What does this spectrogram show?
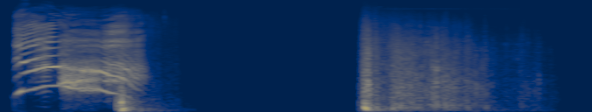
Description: die; CORFEMALE

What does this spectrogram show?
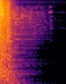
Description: Rifle Metal, Damage

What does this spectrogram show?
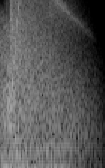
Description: BLOW

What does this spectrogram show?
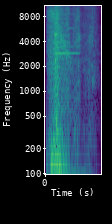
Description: Axe Scale, Damage

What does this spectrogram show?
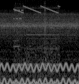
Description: WAR WALK; HOBOMITE; Mob

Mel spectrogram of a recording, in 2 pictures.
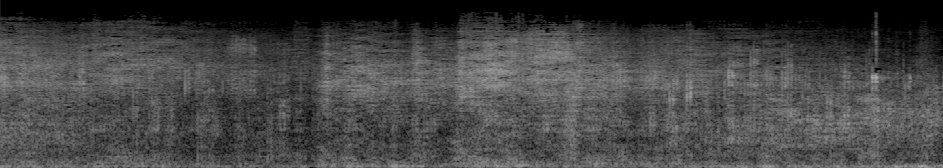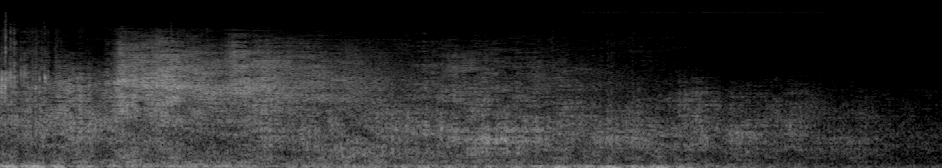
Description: Volcano Monster, ambience

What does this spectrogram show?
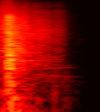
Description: Axe cloth, Damage

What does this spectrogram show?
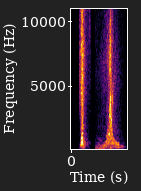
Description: Double Crash

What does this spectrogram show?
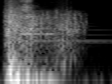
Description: Spear Skin, Damage

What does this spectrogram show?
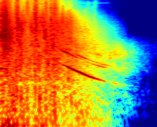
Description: Mgun Shell

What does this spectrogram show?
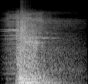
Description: Arrow Metal, Damage

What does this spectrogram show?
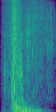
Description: Knife Skin, Damage

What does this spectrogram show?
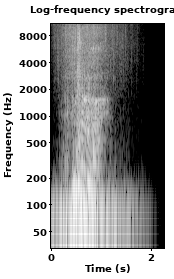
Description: War Attack; Greatblock

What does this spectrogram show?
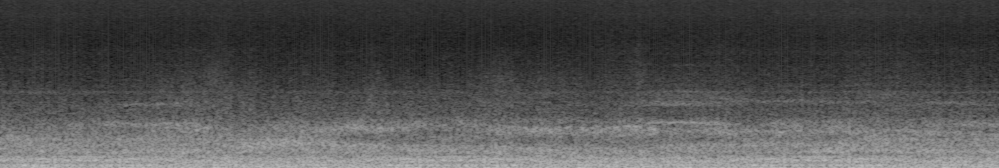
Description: Desert, ambience

